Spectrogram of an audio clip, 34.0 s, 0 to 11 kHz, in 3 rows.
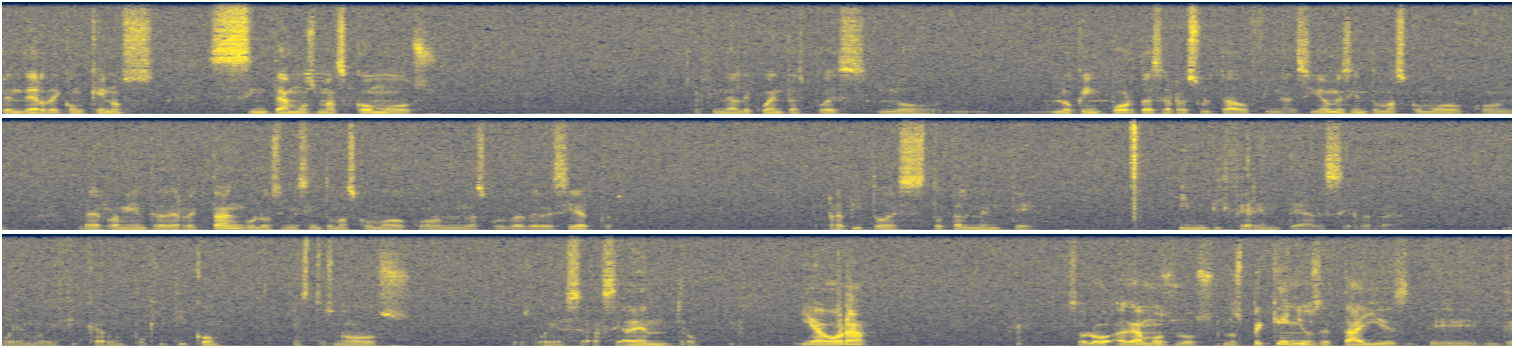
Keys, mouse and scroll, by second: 3.9 click, 5.7 click, 10.1 click, 11.2-11.9 drag, 12.9 click, 16.0 click, 16.4 click, 22.3 click, 22.8 click, 24.3 click, 25.8 click, 33.7 click.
